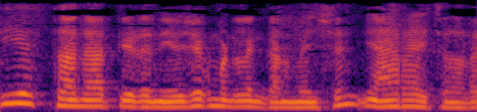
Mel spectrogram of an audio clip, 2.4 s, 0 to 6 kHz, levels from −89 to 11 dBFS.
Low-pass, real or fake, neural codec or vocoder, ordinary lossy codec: 5.4 kHz; real; none; none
